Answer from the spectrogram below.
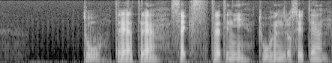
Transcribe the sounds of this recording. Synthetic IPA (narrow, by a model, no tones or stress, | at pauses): t̪ʰuːt̪ʰɾeːt̪ʰɾeːsɛkst̪ʰɾɛt̪ɪniːt̪ʰuːhʉnd̪ɾʔoːsʏt̪ɪeːn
